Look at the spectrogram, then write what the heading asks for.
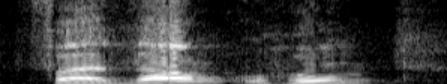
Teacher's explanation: را ساکن ما قبل ذال پر زبر ہے، را ساکن کو پر کر کے پڑھیں گے۔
